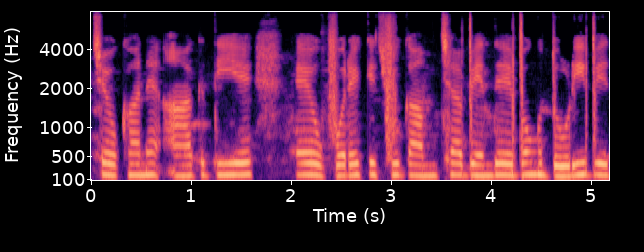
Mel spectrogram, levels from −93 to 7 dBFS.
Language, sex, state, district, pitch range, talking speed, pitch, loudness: Bengali, female, West Bengal, Kolkata, 180-190 Hz, 140 wpm, 190 Hz, -13 LUFS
